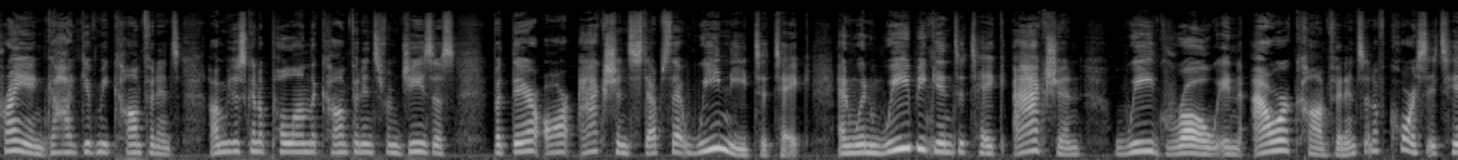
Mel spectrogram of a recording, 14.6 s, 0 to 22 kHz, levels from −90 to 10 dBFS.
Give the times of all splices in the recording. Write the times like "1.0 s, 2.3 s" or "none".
11.6 s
